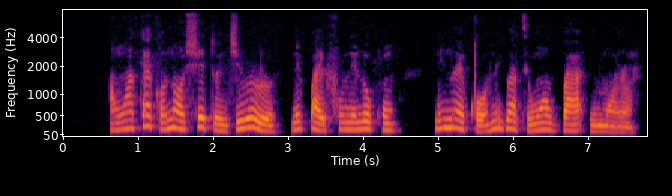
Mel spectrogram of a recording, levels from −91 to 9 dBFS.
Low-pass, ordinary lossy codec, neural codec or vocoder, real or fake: 7.2 kHz; none; none; real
